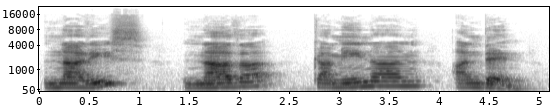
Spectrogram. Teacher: It is pronounced similar to English, but with the tip of the tongue against the teeth instead of on the roof of the mouth.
